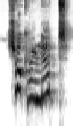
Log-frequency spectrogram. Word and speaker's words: chocolate: Choc-o-late biscuits. That's not how mills work, as Professor Yaffle points out. I just love that they say chocolate biscuits with 3 syllables.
